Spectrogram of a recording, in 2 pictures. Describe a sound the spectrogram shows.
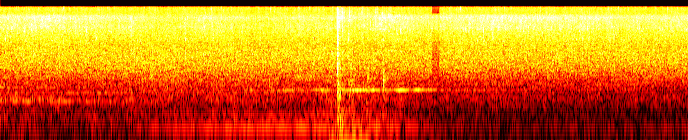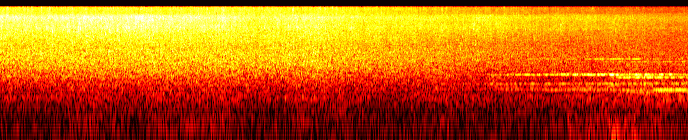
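Oars splash softly in water as a small boat is rowed.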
